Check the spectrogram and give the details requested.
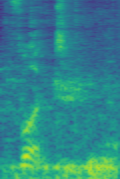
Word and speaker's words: Вот: Alors là, attention, parce qu'il s'écrit comme notre B. D'accord? Le B, il se prononce V. Donc on va le retrouver par exemple dans le mot vote, Вот.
